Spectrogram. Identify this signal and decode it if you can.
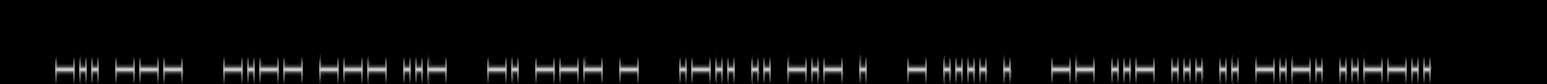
Morse code, heard as a keyed tone, about 20 wpm, 700 Hz. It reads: DO YOU NOT LIKE THE MUSIC?
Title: Sentences from Top 1000 Words - Review Part 1 - 20wpm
